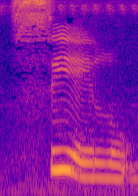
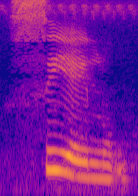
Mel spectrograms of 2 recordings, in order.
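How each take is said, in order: The two takes are said the same way.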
